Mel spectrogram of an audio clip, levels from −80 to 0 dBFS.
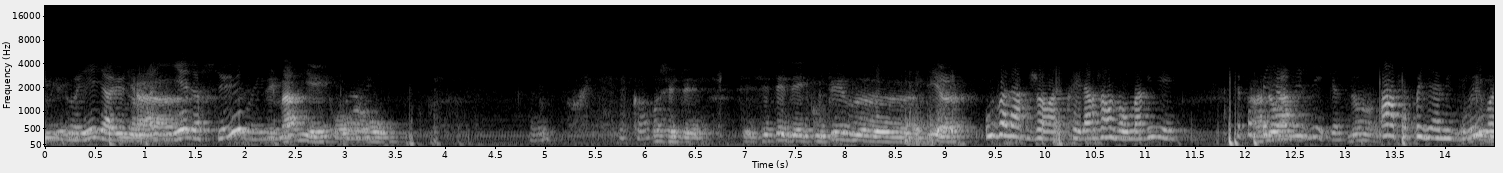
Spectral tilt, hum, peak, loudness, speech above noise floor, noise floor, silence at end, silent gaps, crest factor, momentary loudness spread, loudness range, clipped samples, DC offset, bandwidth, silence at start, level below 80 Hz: -9.5 dB/octave; none; -12 dBFS; -27 LUFS; 25 dB; -52 dBFS; 0 s; none; 16 dB; 18 LU; 11 LU; under 0.1%; under 0.1%; 4.7 kHz; 0 s; -50 dBFS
